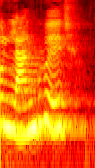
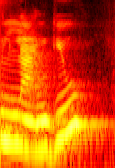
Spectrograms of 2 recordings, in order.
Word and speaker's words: langue: First one इज लैंग्यू। कई जगह पर आपको इसकी प्रोनाउंसिएशन लॉन्ग भी मिल सकती है, लैंग भी मिल सकती है, और हम इसे लैंग्यू भी बोल सकते हैं। तो तीनों ही करेक्ट हैं।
